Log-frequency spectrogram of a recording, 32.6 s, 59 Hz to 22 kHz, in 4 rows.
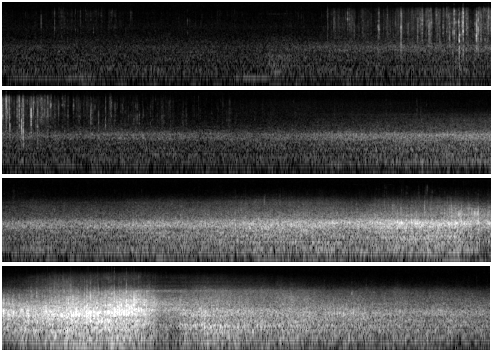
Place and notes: Berlin: Vermessungspunkt Friedel- / Pflügerstraße - Klangvermessung Kreuzkölln ::: 09.11.2012 ::: 01:22
Berlin, Germany, 9 November 2012, 01:22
